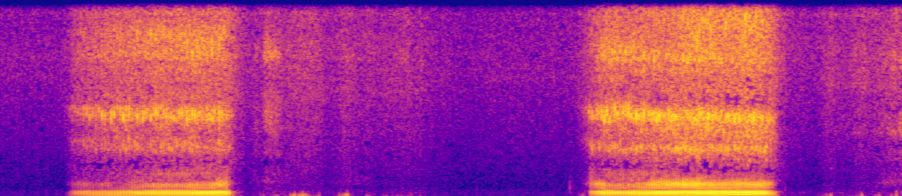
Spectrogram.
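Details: Two long, gravelly snores of just over a second each, roughly four seconds apart, from Lola, a sleepy bulldog, with faint snuffling breaths in the pauses.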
